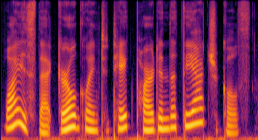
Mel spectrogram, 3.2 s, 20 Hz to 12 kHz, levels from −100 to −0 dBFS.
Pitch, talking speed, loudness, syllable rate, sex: 220 Hz, 205 wpm, -17 LUFS, 4.3 syllables/s, female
